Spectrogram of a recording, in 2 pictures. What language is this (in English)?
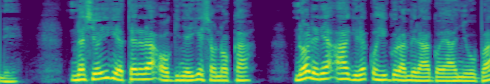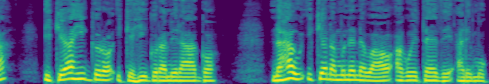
Kikuyu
